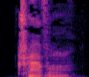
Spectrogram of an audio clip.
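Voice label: "travel", British English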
